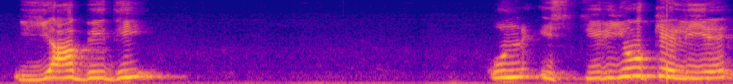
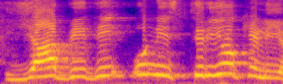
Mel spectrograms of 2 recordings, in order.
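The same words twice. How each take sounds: First: Measured note-taking delivery, phrase by phrase; dictation. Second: Said in the usual way. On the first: Shown as a demonstration. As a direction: dictate "या विधि" then "उन स्त्रियों के लिए", long pause between. Repeats it piecemeal for note-taking.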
